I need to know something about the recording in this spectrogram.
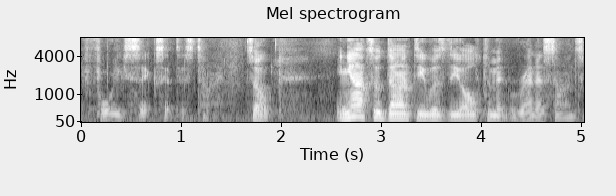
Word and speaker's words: Ignazio: And then we have Inyato. That's how you say it. Inyato. Even though in English it doesn't sound like that, right? But the proper way is Inyato. Inyatso Danti.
